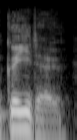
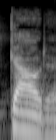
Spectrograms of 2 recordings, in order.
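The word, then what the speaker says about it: Guaidó: do you say it not i was calling guido but it's gouda isn't it why don't we do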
